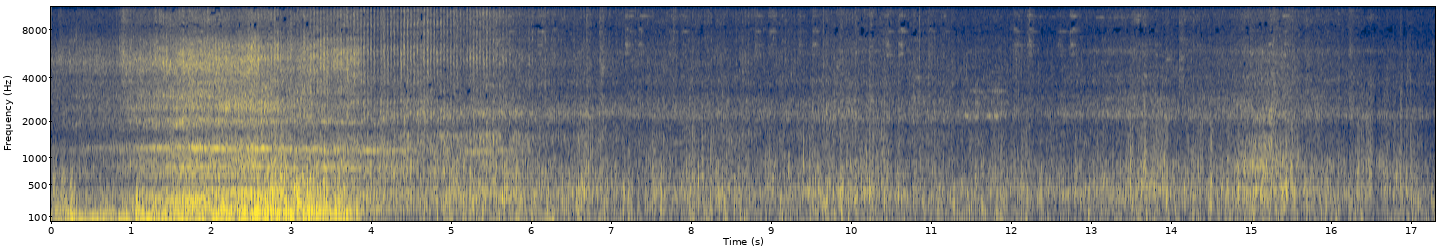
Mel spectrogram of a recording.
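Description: Diesel locomotive hauling a passenger train passes close by: its engine and a deep rumble are loudest in the first four seconds, then the coaches roll past with a steady noise of wheels on rails.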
